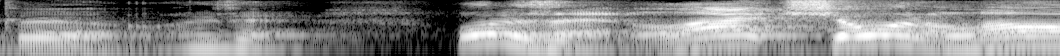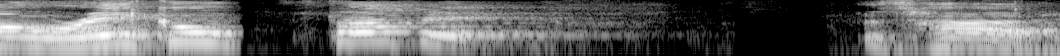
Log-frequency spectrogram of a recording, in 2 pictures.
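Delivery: high, loud shriek over a wrinkle; mock horror. Real, not acted. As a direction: squeal in fake alarm at a wrinkle. Spots a wrinkle on camera.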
